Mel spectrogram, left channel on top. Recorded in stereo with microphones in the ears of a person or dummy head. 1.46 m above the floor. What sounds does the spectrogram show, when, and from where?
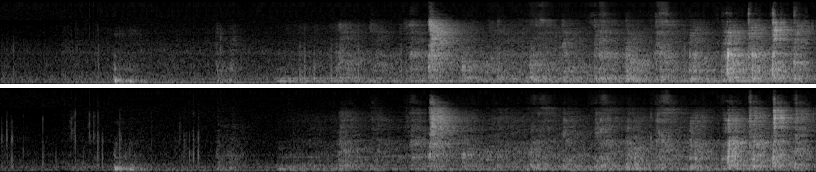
1.1 s footsteps: 35° left (ahead or behind), 4 m; by 2.4 s 45° left (ahead or behind), 5.5 m
2.8 s running footsteps: 30° left (ahead or behind), 3.5 m; by 8.1 s 60° left (ahead or behind), 7.5 m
